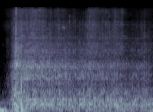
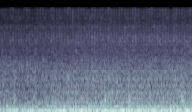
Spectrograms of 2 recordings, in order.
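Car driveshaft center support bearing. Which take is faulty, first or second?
first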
